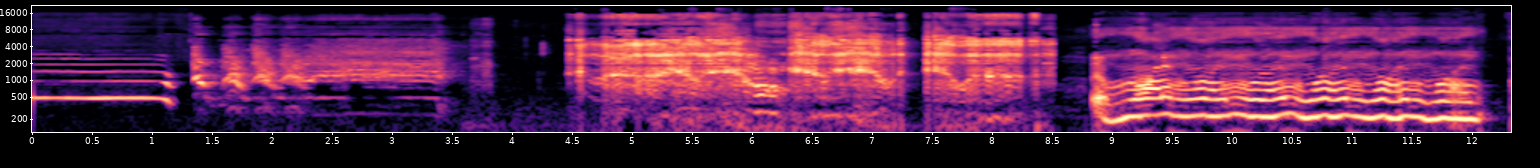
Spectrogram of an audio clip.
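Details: A dog making strange noises: a short steady howl, then harsh, noisy vocalizing with what may be people screaming, ending in a wavering, warbling howl that rises and falls rapidly for several seconds.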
